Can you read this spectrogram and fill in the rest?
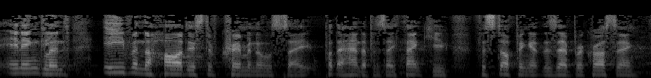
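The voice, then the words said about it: English accent. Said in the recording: “I still have a pretty English accent, I think.”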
